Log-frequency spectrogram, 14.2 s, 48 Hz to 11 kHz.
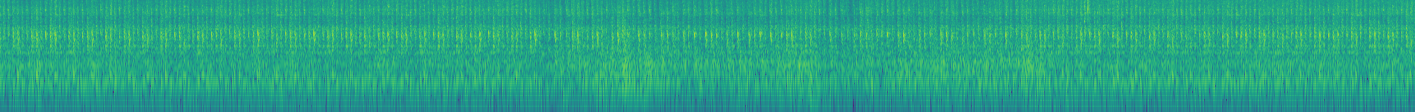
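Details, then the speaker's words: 1991 ex-MOD Land Rover 90, 2.5 naturally aspirated diesel that arrived not running, idling: uneven, lumpy clatter of about 2–3 pulses a second, one cylinder seemingly down. An injector drop test found one injector weak; number three cylinder is suspected, not confirmed. "like that injectors a bit weak I think I'll have to run it for a while"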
